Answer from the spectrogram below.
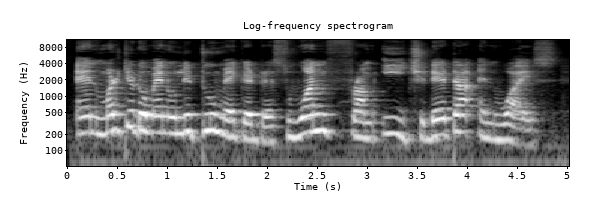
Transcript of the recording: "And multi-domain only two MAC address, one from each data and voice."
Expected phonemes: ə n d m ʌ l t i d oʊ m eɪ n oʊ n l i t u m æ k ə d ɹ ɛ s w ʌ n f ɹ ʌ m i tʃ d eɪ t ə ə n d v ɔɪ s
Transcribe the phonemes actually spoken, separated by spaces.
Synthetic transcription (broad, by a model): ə n d m ʌ l t i d oʊ m eɪ n oʊ n l i t u m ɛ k ə d ɹ ɛ s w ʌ n f ɹ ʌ m i tʃ d eɪ t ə ə n d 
